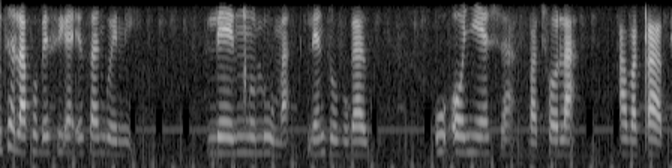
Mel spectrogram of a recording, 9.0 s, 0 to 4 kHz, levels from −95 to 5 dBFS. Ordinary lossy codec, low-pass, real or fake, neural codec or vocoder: none; 3.6 kHz; real; none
